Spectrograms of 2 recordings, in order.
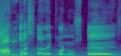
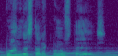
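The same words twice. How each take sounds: First: It is shouted in an angry tone. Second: It is said in a let-down, disappointed tone. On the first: The speaker is furious with the listeners. The speaker calls it wrong. "Uno cree que Jesús está gritando" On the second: The speaker is saddened by the listeners. The speaker calls it right. "era desilusionado diciendo"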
